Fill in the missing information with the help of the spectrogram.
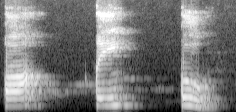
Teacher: قاف زبان کی جڑ اوپر والے تالو کا جو نرم حصہ ہے اس سے لگے گی تو یہ قاف پڑھا جائے گا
